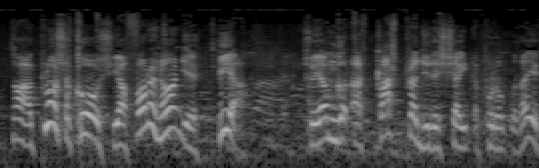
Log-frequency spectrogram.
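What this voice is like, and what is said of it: Strong, hard-to-understand regional accent. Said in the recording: “most people can't understand the tossing word you say ... I might have a slight accent”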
